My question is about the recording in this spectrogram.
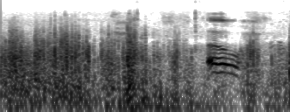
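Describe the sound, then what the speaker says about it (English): High winds outdoors buffet the microphone with a loud, constant low rumble amid fallen trees. People talk over the wind throughout. "I'm trying to get out of the wind so that I can video and they can hear it."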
